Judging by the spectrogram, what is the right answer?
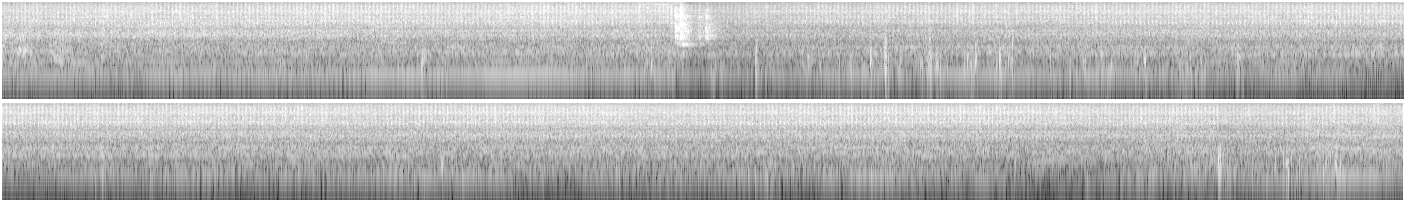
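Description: An engine running steadily at an even low pitch, with scattered knocks and clatter about nine to ten seconds in and again near the end, and a brief high squeal about seven seconds in.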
